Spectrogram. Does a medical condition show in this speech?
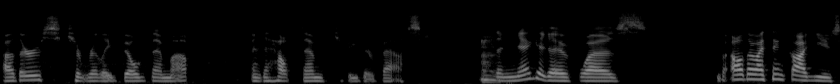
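Yes: cleft palate, severe.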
